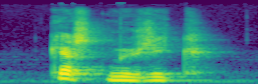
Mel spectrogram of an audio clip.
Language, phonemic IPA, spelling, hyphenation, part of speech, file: Dutch, /ˈkɛrst.myˌzik/, kerstmuziek, kerst‧mu‧ziek, noun, Nl-kerstmuziek.ogg
- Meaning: Christmas music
